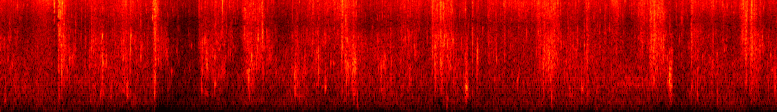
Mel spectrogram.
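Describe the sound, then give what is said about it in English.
Wet squelching with sloshing, repeated many times in a steady, uneven rhythm of soft, moderately loud squishy pulses, and no talk over it. “And this is us getting into the ASMR market again. If you like squelch, to fall asleep to the sounds of this. If you like to fall asleep, if one of your triggers is squelching,”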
